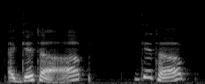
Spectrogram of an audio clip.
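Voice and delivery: loud, piercing royal command; shrill, loud Queen. Acted. Queen ordering the gardeners up, shrill and loud. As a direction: order them up sharply and loudly. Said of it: "in a shrill, loud voice".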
